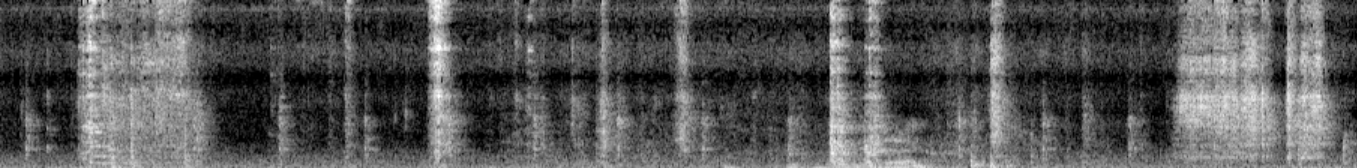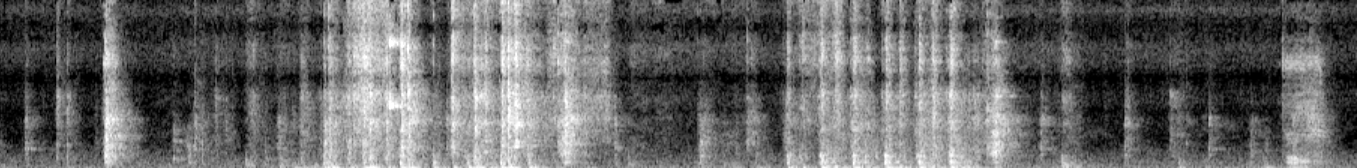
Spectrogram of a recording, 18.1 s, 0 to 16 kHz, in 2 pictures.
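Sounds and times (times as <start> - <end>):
knocks on wood: 14.2 - 16.3.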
